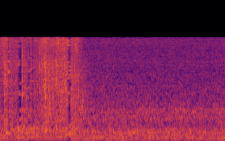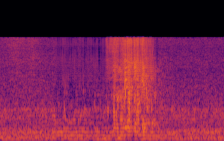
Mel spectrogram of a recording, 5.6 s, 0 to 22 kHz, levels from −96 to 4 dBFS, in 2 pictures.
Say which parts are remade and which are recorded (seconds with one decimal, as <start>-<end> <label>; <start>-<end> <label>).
0.0-3.5 recorded; 3.5-4.8 remade; 4.8-5.6 recorded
